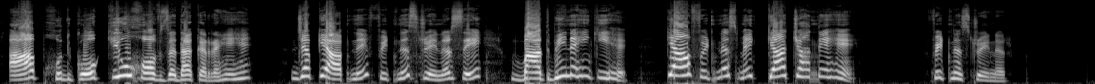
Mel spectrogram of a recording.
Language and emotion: Urdu, angry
